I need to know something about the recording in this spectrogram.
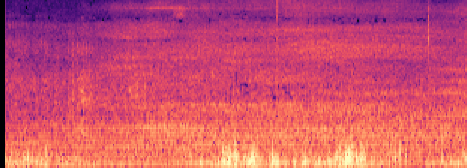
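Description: Wind buffeting the phone's microphone in irregular low gusts, strongest about three seconds in and again a little before the five-second mark, over a low steady engine hum.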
